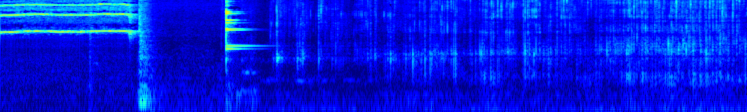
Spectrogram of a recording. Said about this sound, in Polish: Syrena okrętowa.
